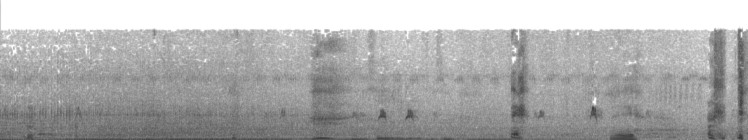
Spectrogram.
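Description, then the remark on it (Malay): A tractor engine runs steadily with a low, rumbling idle throughout, mixed with a constant buzz of insects and a few brief vocal sounds near the end. “Naja, der Traktor.”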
